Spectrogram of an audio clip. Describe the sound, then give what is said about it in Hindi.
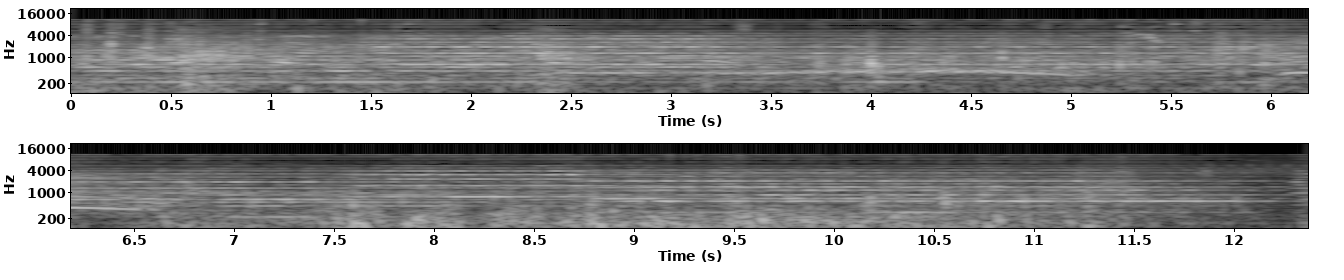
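A horse being urged on whinnies a few times while its hooves clip-clop steadily, set against a dense, busy background with faint voices mixed in. “Hey, चल घोड़े, चल चल। अरे चलता क्यों नहीं, चल।”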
